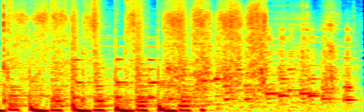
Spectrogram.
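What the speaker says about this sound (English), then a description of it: "grab my wire brush and just like aggressively scrub it off" A wire brush scrubs hard across a carved wood surface in quick, rhythmic back-and-forth strokes, close and scratchy, then fades to a softer scraping at the end.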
